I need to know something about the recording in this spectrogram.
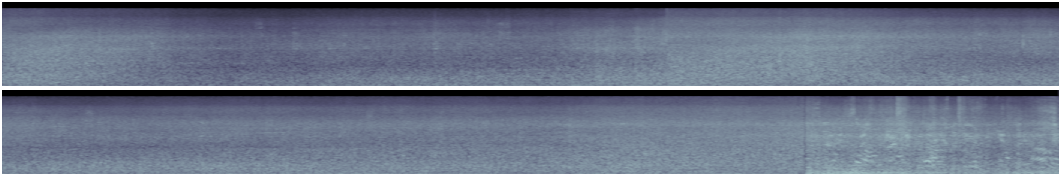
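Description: Ocean surf breaking: a continuous rushing wash of waves and whitewater, with a louder, deeper rush about three seconds before the end.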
